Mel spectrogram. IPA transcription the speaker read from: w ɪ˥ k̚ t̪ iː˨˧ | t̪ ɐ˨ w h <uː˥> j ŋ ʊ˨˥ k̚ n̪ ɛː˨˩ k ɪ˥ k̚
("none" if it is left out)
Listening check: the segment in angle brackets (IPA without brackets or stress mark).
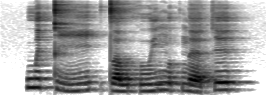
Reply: uː˨˥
